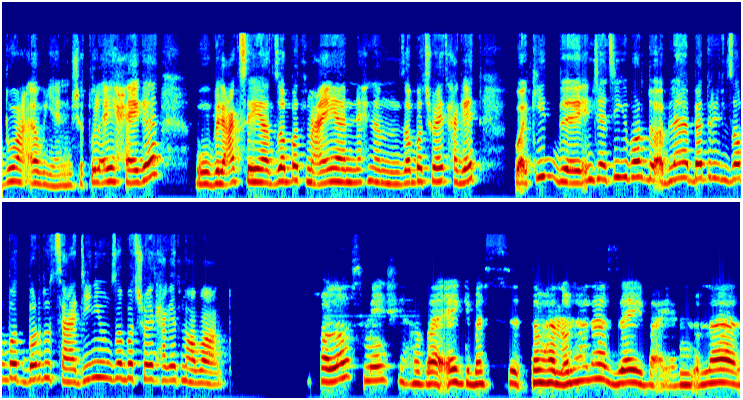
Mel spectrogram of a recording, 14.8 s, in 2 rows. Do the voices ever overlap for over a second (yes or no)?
no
